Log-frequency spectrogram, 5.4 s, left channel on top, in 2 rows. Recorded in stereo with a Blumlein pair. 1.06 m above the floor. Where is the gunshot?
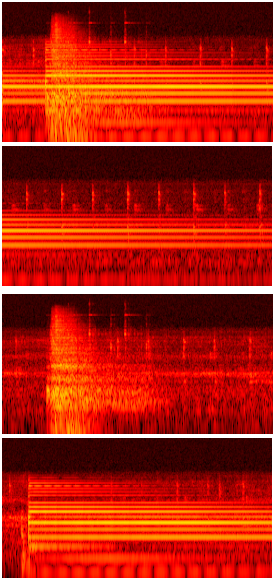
Straight ahead, 5.5 m.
